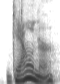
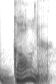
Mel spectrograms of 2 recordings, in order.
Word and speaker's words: Gallner: learned from uh like Kyle gallner says it's pronounced gallner not gner oh funny the go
